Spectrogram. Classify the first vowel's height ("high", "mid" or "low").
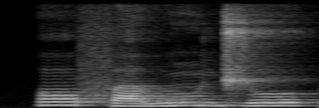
mid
